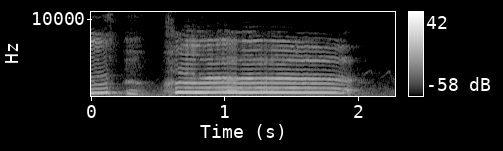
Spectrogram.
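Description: Baby crying: one wail breaks off just after the start, then a longer, steady wail lasts about a second and a half.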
